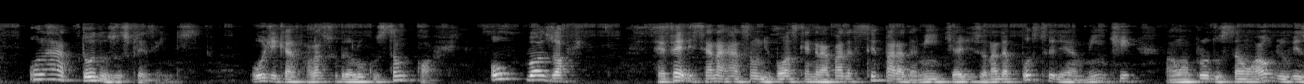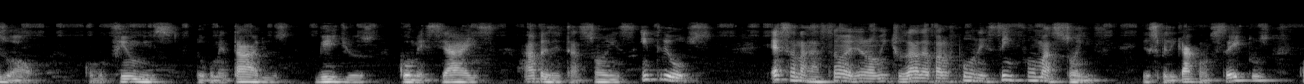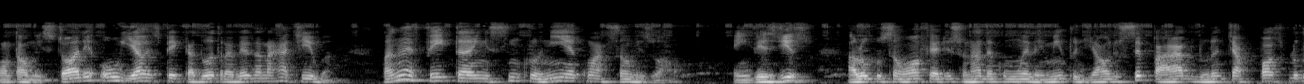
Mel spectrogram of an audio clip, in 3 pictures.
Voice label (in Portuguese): Locucao OFF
